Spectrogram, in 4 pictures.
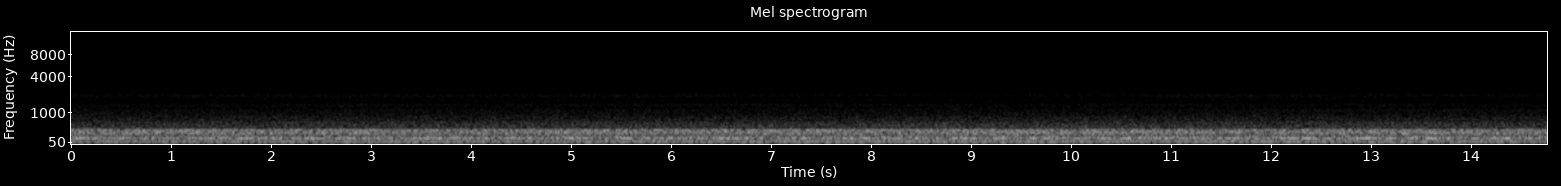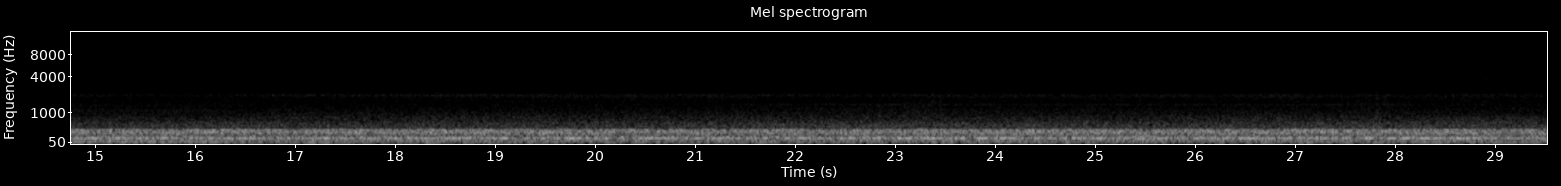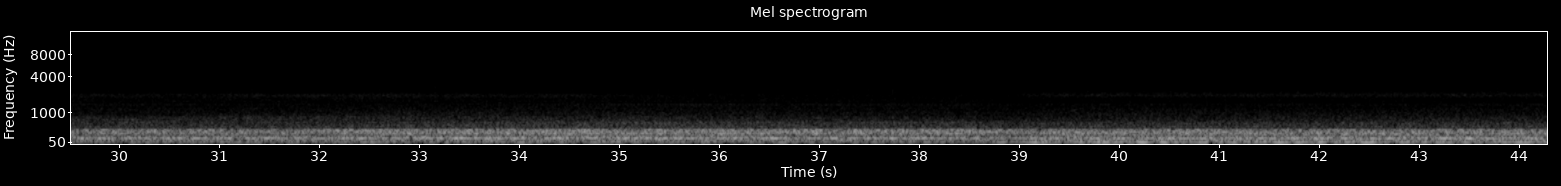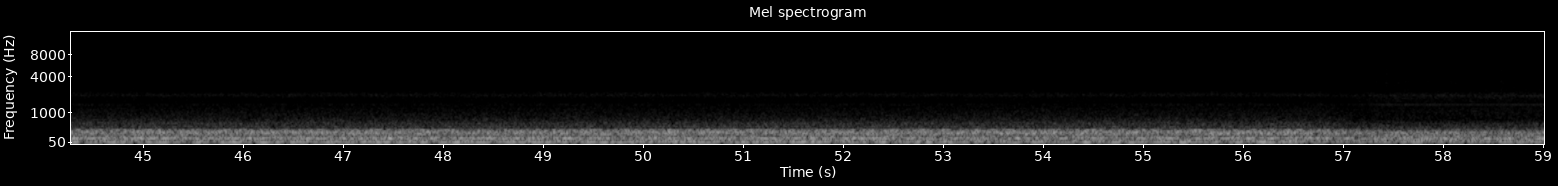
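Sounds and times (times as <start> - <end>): airplane cabin drone: 0.0 - 59.0
faint high whine: 14.5 - 36.3.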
